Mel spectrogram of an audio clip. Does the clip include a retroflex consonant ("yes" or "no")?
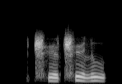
yes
